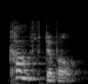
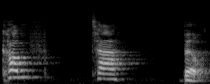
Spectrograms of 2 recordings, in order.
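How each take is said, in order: First: Said in the usual way. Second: Very slow, "Comf-ta-ble" in three separate beats; syllable by syllable. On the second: Shown as a demonstration. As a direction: stretch out comf, ta, ble one by one. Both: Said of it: "Three syllables".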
